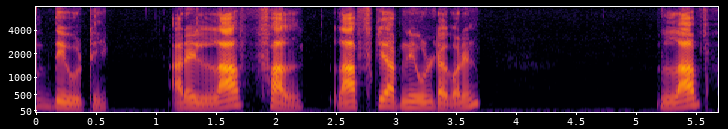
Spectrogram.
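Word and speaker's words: 팔: তো ফ, ফর সাথে আ, ফা। আর রিউল নিচে রয়েছে সেহেতু ল। তো এটার উচ্চারণ কি হলো? ফাল, ফাল।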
